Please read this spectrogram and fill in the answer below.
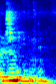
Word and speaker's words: Eugene: Eugene, s'il te plaît. Ouais, bah dans ce cas-là, je l'écrirais Y-U-J-N. J-I-N, pardon. Mais non. Eugene. Mais non, c'est Eugène prononcé à la japonaise, mais tu m'excuseras, ça s'écrit Eugène.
